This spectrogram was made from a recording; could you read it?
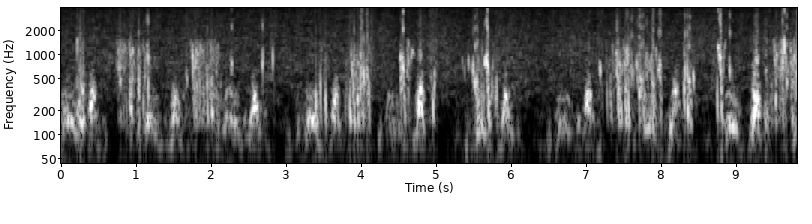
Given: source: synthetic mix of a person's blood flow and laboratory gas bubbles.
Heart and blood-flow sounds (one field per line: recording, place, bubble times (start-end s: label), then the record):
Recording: Doppler ultrasound of blood flow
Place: precordium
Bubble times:
0.17-0.35 s: bubbles
0.72-1.19 s: bubbles
1.65-2.14 s: bubbles
2.25-2.29 s: bubbles
2.66-2.72 s: bubbles
2.78-2.85 s: bubbles
3.33-3.58 s: bubbles
3.75-4.15 s: bubbles
4.50-4.73 s: bubbles
4.90-5.01 s: bubbles
5.34-5.83 s: bubbles
7.13-8.02 s: bubbles
8.27-8.47 s: bubbles
8.72-8.96 s: bubbles
9.36-9.82 s: bubbles
From the record:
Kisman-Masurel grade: 232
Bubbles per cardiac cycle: several, 3 to 8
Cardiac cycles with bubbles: 50 to 99%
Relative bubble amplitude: moderate (0.250 to 0.450)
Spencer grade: 3 (all of the cardiac periods contain showers or single bubble signals, but not dominating or overriding the cardiac motion signals)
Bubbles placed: only in the low amplitude regions of the cardiac cycle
